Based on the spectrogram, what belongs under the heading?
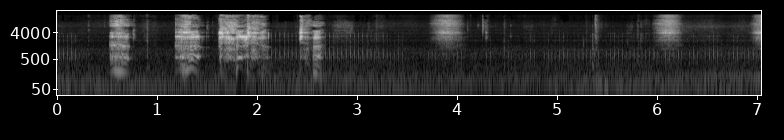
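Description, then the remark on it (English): A person with a runny nose makes a few wet throat-clearing bursts in quick succession, followed by quieter snuffly breathing and a faint sound of swallowing mucus near the end. “This snot thing, swallowing my snot, is like way more annoying than my cough right now.”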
